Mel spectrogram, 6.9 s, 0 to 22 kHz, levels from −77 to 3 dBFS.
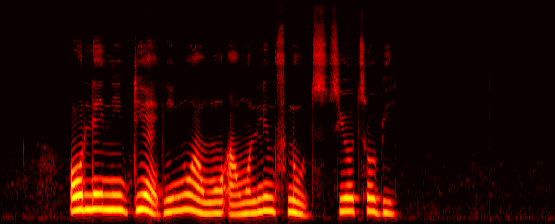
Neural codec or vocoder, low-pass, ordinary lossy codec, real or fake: autoencoder, 48 kHz, 128 numbers a frame, DAC-VAE, trained on Japanese speech; 19.8 kHz; none; fake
